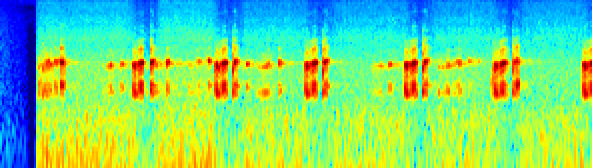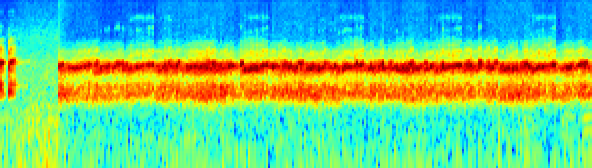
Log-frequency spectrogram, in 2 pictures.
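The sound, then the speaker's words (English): A native Pacific tree frog calls in a series of short, repeated two-part croaks with brief gaps between them. A different frog then takes over with a loud, steady, unbroken trill that lasts to the end. “The first call is that of our native Pacific tree frog”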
